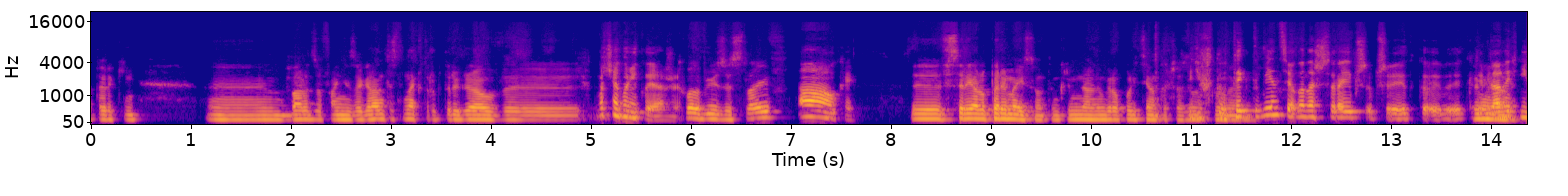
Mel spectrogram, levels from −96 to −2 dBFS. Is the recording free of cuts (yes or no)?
yes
